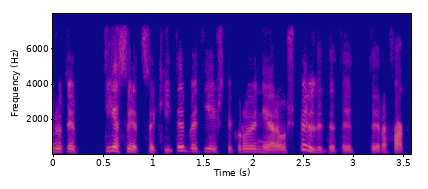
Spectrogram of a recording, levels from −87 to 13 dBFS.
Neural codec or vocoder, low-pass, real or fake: none; 7.2 kHz; real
